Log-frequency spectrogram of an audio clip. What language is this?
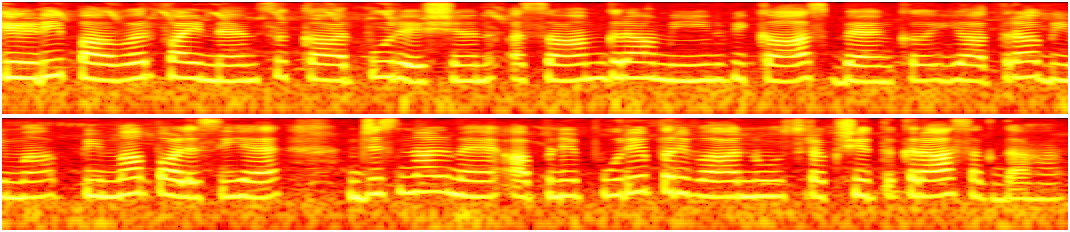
Punjabi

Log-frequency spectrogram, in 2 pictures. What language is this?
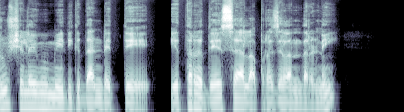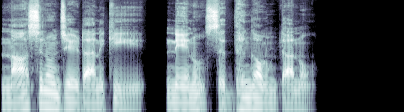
Telugu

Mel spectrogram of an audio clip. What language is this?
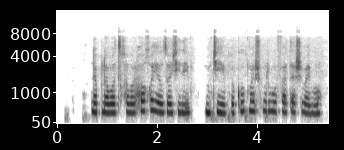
Pashto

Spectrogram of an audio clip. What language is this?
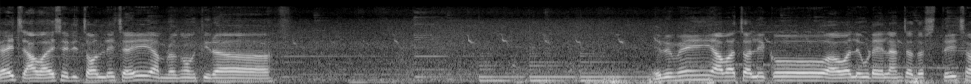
Thai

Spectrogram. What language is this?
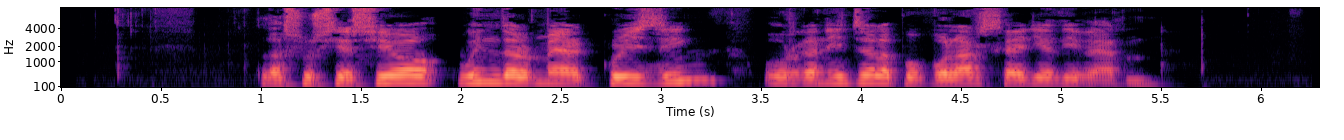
Catalan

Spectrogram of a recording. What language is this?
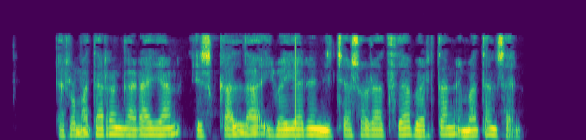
Basque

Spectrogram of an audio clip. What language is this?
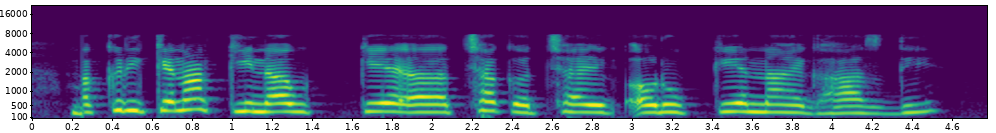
Maithili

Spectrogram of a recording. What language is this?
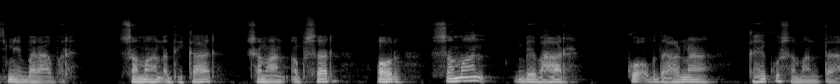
Rana Tharu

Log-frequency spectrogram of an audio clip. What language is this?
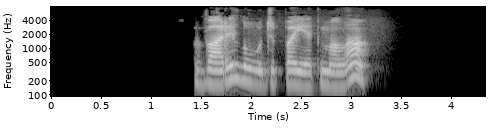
Latvian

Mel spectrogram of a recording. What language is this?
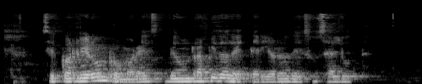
Spanish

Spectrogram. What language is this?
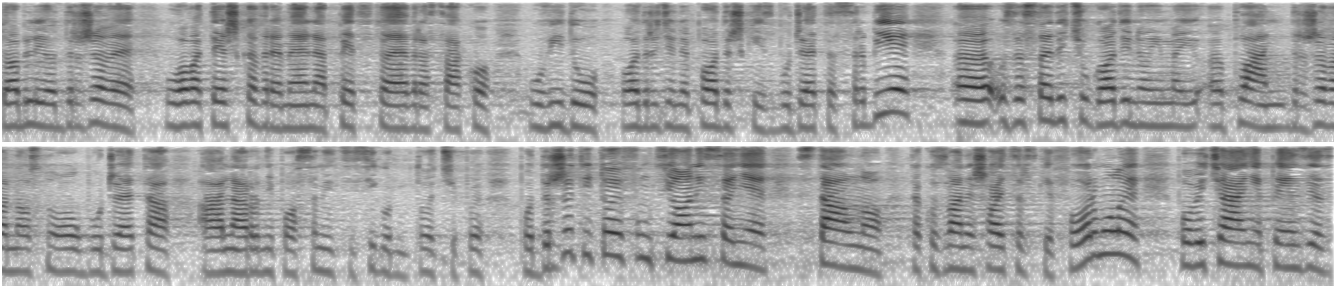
Serbian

